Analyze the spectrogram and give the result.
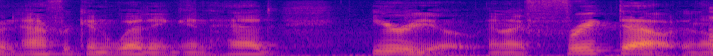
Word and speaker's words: IRIO: It was called IRIO, I-R-I-O.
